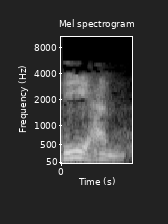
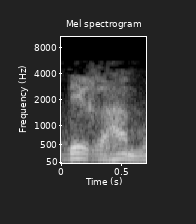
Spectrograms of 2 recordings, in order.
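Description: First: The middle consonant is a y sound. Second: The middle consonant is a gh sound. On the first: "بعضهم يأتي بالياء فيقول ديهم" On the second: "بعضهم يأتي بالغين فيقول دغهم"

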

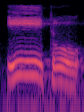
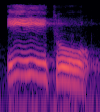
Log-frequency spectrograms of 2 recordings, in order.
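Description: The two takes are said the same way.

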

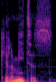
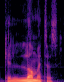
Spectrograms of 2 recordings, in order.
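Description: First: The stress is on the first syllable. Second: The stress is on the second syllable. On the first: The speaker calls it wrong. "y no kilometers" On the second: The speaker calls it right. "enfatizando la segunda sílaba"

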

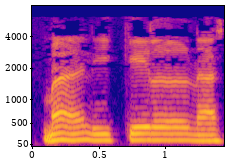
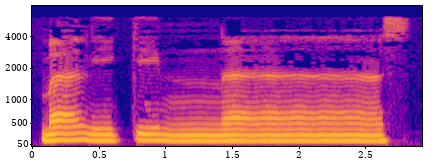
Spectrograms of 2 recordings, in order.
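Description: First: An L sound is heard before 'nas'. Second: No L sound; a doubled N runs into 'nas'. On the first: The speaker calls it wrong. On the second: The speaker calls it right. "Alif lamnya jangan dibaca"

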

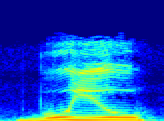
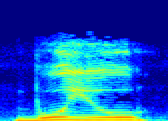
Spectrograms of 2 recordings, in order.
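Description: Both takes have the same delivery.

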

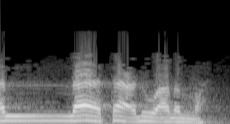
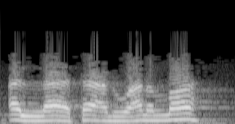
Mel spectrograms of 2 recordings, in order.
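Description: First: The n sound is partly kept before the l. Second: The n sound fully merges into the following l. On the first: "الإدغام الناقص على المذهب الثاني" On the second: "الإدغام الكامل على الأصل المعهود"

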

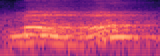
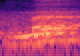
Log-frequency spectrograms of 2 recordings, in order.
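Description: First: The pitch dips, then rises at the end. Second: The pitch stays level throughout. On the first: "como una colita como y sube al último" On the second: "que es derecho"

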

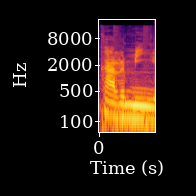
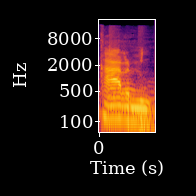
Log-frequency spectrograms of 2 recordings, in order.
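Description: First: The stress is on the last syllable. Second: The stress is on the first syllable. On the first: This is how the word is normally said. "Ele não falava carmim" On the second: This is how the singer said it in the song. "ele falava carmim. ... Ele transformava uma oxítona numa paroxítona"

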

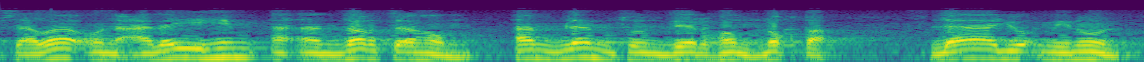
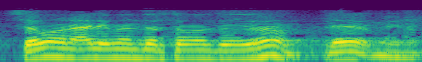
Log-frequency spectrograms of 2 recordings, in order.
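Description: First: There is a stop before the last words. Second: The verse runs on without a pause. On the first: The last words begin a new, separate sentence. The speaker calls it right. "لا هنا يحبس الكلام" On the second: The last words are joined to the clause before. The speaker calls it wrong. "كأن الناس تربط الكلام بما قبله"

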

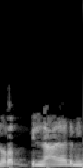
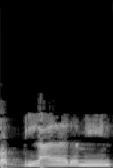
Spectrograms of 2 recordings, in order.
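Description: First: The i vowel is weak, almost dropped. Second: The i vowel is pronounced fully and clearly. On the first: The speaker calls it wrong. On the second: The speaker calls it right.

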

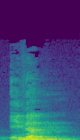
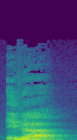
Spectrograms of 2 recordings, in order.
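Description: First: The word ends in an 'n' sound. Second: The word ends in a long 'a' sound. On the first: "ابن عصفور كيف يقف؟" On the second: "ابن هشام كيف يقف؟"

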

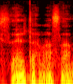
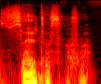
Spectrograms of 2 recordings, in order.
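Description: First: There is no s sound before 'wasser'. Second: An s sound comes before 'wasser'. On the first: The speaker calls it wrong. "nicht Selterwasser" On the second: The speaker calls it right. "aber Selterswasser"

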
